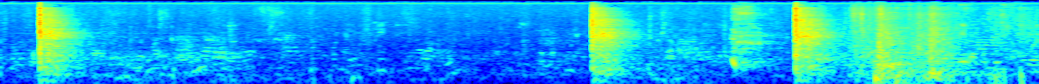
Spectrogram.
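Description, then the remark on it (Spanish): A capataz strikes the hammer knocker of a palio procession float, about a metre and a half from the church door, three times, one early and two close together near the end, each decaying with a reverberant ring over a low murmur of crowd voices. “va a tocar de nuevo el martillo.”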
